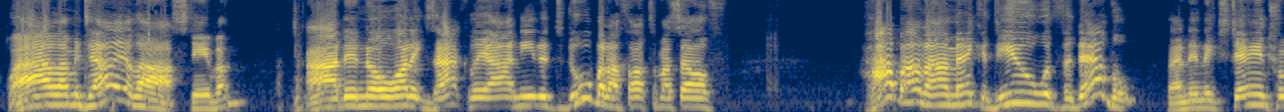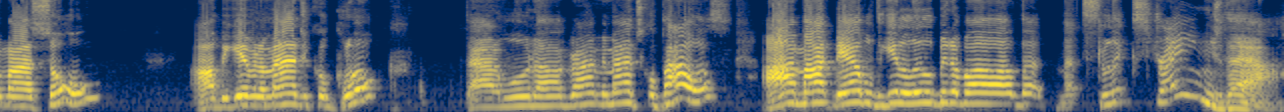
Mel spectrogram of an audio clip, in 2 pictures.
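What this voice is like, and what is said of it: Put-on old pilgrim character accent. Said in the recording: “is there a reason that he has this accent? He's a fucking pilgrim.”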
